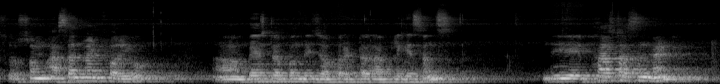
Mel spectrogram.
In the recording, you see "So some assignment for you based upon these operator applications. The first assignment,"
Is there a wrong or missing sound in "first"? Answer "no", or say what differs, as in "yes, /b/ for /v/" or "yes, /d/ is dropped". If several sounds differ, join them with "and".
yes, /p/ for /f/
